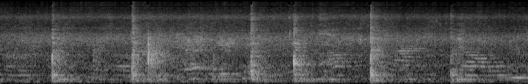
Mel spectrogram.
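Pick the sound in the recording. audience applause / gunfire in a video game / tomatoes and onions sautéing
tomatoes and onions sautéing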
